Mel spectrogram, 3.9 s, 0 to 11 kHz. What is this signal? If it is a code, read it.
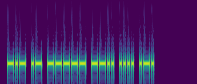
Morse code, heard as a keyed tone, about 29 wpm, 700 Hz. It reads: KA0ZHR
